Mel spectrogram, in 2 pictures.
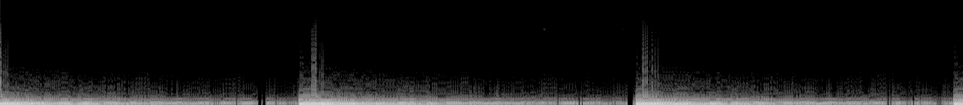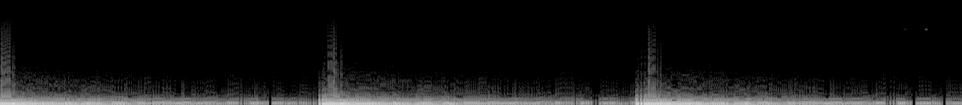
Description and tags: A planet federation tries to have a mutual time. You hear six o'clock time signal. Full time isn't twelve o'clock, but ten o'clock in this system.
